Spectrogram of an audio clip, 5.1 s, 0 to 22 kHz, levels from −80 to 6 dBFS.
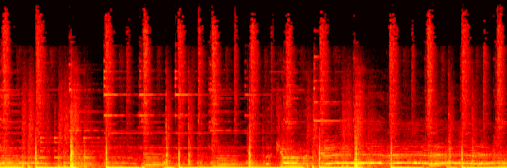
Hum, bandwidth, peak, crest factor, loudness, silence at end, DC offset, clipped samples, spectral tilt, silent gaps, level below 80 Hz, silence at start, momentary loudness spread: none; over 20 kHz; 0 dBFS; 14 dB; -17 LUFS; 0 s; under 0.1%; under 0.1%; -6 dB/octave; none; -22 dBFS; 0 s; 4 LU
